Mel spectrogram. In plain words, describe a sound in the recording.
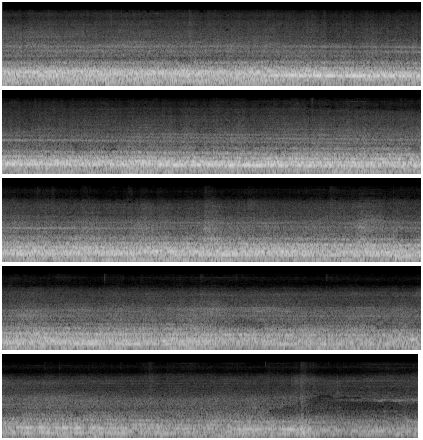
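A metro train rumbles through a tunnel and slows down with a falling whine.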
